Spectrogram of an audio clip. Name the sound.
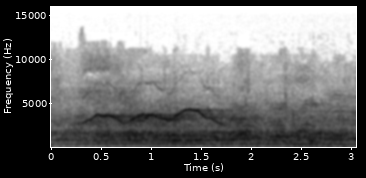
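rally crowd cheering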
